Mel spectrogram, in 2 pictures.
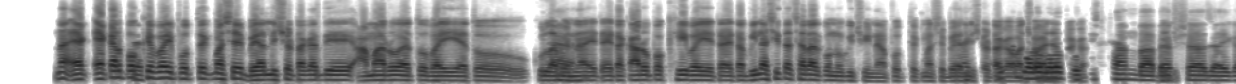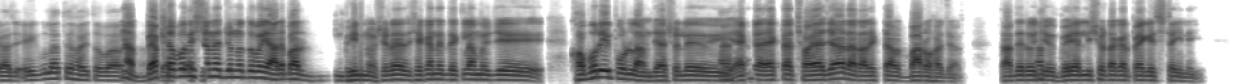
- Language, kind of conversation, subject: Bengali, unstructured, আপনি সাম্প্রতিক সময়ে কোনো ভালো খবর শুনেছেন কি?
- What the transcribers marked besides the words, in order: static; distorted speech; "আবার" said as "আরবার"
